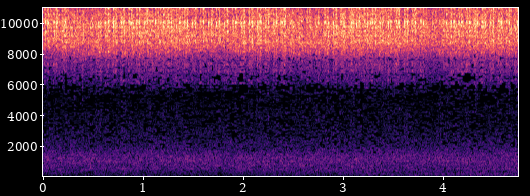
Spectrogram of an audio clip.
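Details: Crickets, chirping made by males rubbing one wing's toothed vein against the other, form a dense, unbroken high-pitched trill that holds steady throughout, with faint hiss beneath and no other sounds.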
